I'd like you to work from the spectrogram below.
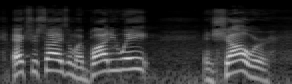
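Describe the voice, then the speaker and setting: At a moderate pace, a man talks with an extremely high pitch. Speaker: fitness vlogger. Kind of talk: casual vlog chat. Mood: cheerful, laughing, candid. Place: street. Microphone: phone near.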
